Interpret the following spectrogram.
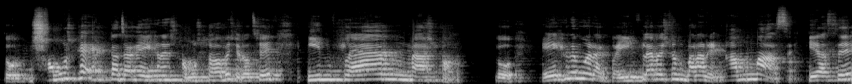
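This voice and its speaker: A man with a Bangladeshi accent teaching a spelling lesson for exam prep, slowly drawing out each word letter by letter. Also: high-pitched. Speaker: English teacher. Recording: echoey room.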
